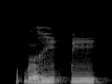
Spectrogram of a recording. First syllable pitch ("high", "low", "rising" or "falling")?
low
